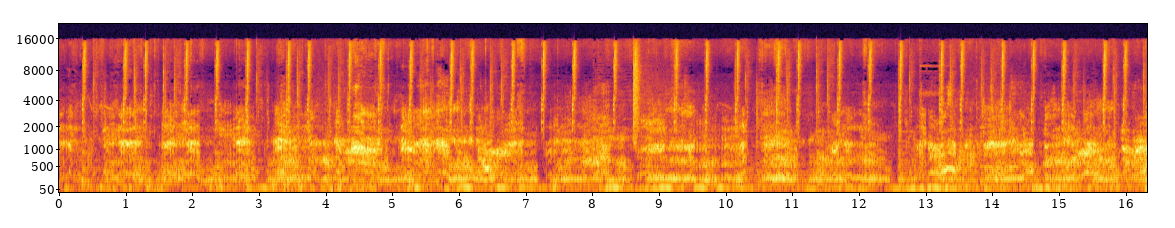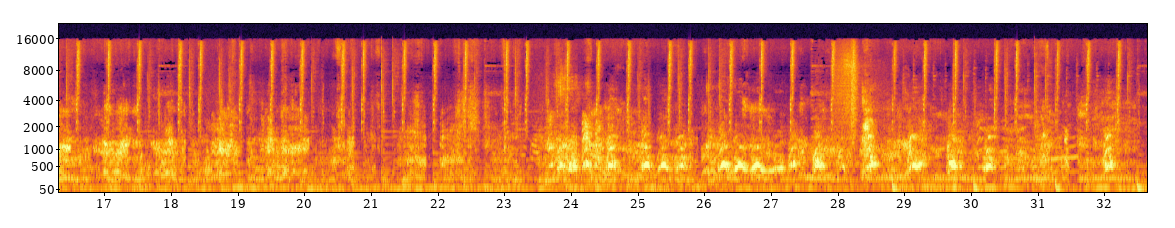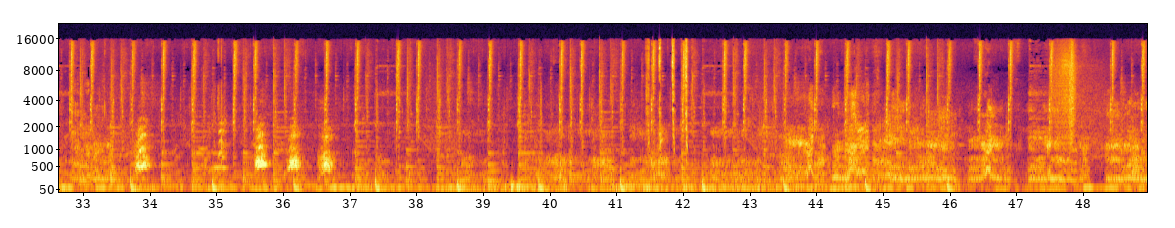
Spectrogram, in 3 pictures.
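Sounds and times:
background music with steady beat: 0.0 - 48.9
puppies yipping and barking: 0.0 - 48.9.

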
